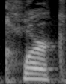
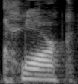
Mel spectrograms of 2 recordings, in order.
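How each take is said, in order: First: The first vowel sounds like 'er' in 'her'. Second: The first vowel sounds like 'ar' in 'car'. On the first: This is the American way of saying it. "the American pronunciation" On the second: This is the British way of saying it. "the British pronunciation"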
